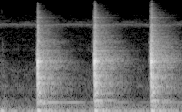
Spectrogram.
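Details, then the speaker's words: Racing car with boost-control trouble, wastegate tapped by hand: three crisp metallic ticks ringing briefly, unlike the other wastegate which stays silent; internal screws holding the valve plate have likely loosened, leaving it floating and rattling. "You hear that? That metal tick? Why isn't this one doing that? So something is going on in this guy."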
